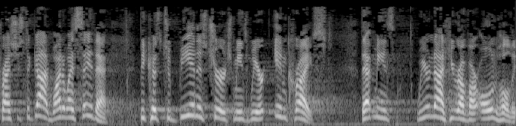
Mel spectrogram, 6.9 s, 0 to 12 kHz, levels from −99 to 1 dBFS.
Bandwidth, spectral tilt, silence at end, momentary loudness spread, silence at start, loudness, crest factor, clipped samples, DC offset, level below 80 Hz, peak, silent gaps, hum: 10.5 kHz; -5 dB/octave; 0 s; 11 LU; 0 s; -23 LUFS; 18 dB; under 0.1%; under 0.1%; -58 dBFS; -4 dBFS; none; none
